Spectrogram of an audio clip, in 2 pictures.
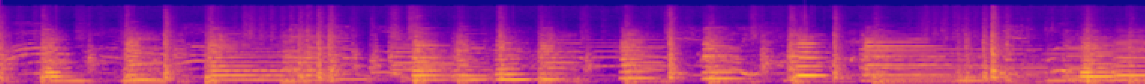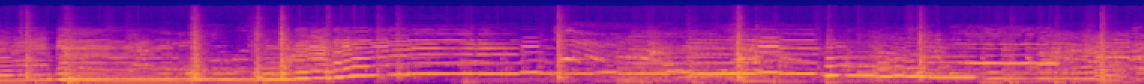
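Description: Acoustic guitars strumming a jazzy chord rhythm with a saxophone playing the melody; in the second half a long held note slides up about an octave and is sustained.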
